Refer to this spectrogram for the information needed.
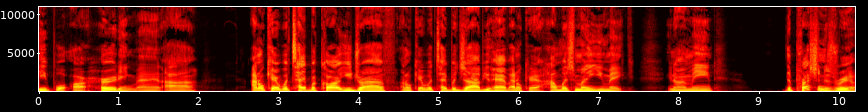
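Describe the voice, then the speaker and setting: A man's normal speaking voice, fairly high in pitch, at a moderate pace with ordinary pitch variation and a dry, close sound with no echo. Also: very clean recording, silent background. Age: 20s. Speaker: podcast host giving a bible study. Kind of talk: sermon-style bible study. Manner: casual, conversational.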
